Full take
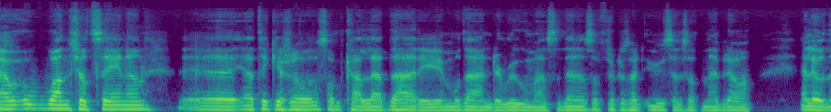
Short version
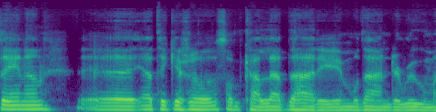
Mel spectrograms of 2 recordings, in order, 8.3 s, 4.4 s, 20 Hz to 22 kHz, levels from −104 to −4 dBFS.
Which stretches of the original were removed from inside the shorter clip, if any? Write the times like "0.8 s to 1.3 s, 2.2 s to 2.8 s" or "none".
none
